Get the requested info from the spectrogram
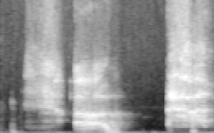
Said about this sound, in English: Excuse me. Air's so dry, it's making me cough.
